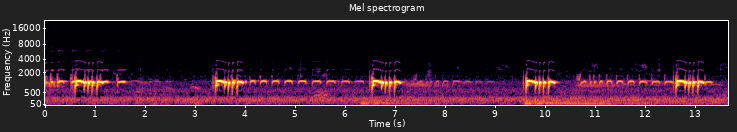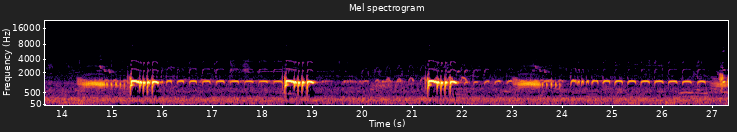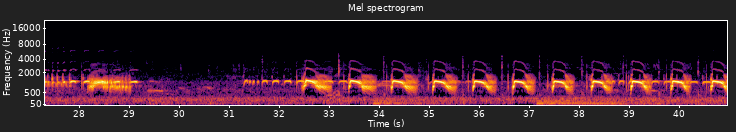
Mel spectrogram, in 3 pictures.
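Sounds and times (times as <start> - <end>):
dove cooing: 0.0 - 40.9.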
